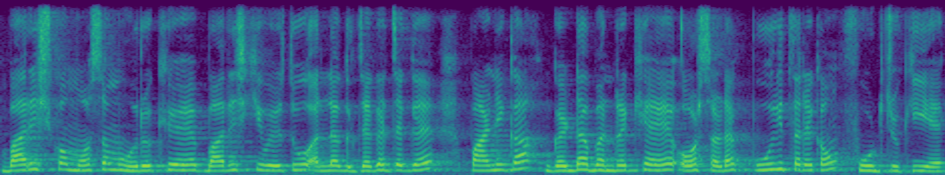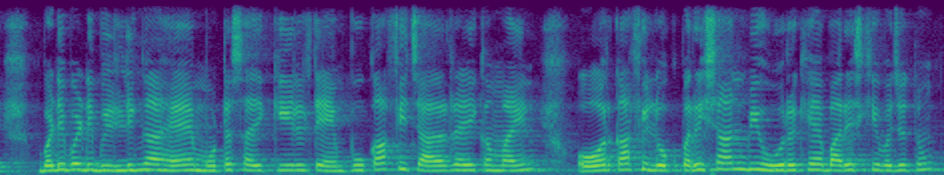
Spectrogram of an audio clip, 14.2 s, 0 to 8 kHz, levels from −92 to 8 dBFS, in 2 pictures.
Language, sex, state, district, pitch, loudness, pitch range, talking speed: Marwari, female, Rajasthan, Nagaur, 240 Hz, -16 LUFS, 225-255 Hz, 205 wpm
